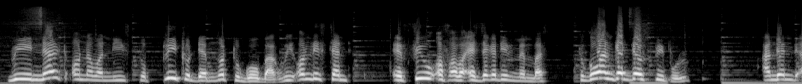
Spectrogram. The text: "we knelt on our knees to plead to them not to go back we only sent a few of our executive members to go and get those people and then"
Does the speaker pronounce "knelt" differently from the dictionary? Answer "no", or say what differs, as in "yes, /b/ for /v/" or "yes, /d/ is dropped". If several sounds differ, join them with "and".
no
